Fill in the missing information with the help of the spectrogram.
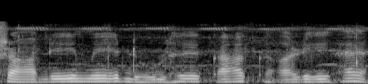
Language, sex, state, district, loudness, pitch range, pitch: Hindi, male, Madhya Pradesh, Umaria, -20 LUFS, 115-135 Hz, 125 Hz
